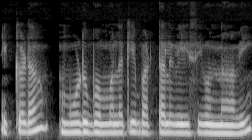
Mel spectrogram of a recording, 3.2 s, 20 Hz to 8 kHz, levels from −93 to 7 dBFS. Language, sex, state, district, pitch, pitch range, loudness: Telugu, female, Telangana, Mahabubabad, 190 Hz, 180-200 Hz, -14 LUFS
